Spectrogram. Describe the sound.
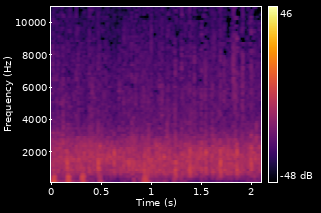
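Sustained audience applause welcoming a speaker at a Hope for Kids gathering on Thanksgiving weekend: a dense, steady clatter of many hands clapping throughout, with a faint voice beneath it at the start.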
